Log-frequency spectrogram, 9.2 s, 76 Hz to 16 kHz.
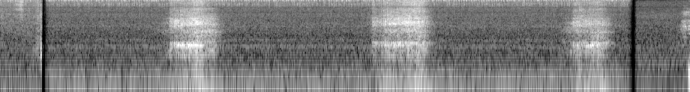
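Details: Staged comedy skit, not real sleep: a person snoring too loud, three loud rasping snores about three seconds apart, roughly 20 a minute, over quiet room noise.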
